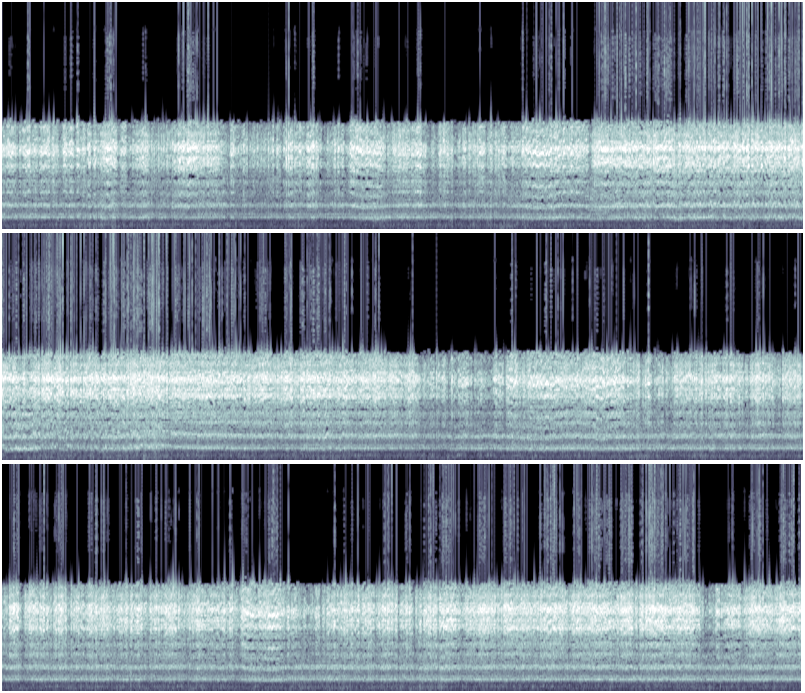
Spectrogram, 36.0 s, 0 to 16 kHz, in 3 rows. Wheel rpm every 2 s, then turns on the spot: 230, 230, 230, 230, 200, 190, 200, 250, 230, 230, 220, 230, 230, 230, 230, 230, 240, 230.
none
